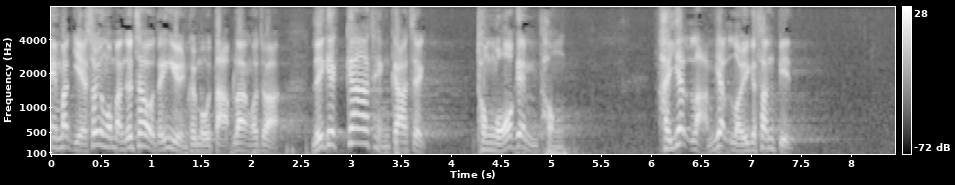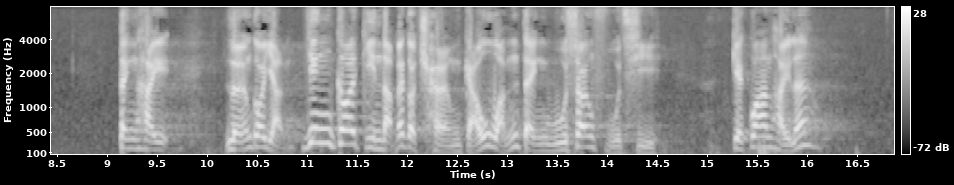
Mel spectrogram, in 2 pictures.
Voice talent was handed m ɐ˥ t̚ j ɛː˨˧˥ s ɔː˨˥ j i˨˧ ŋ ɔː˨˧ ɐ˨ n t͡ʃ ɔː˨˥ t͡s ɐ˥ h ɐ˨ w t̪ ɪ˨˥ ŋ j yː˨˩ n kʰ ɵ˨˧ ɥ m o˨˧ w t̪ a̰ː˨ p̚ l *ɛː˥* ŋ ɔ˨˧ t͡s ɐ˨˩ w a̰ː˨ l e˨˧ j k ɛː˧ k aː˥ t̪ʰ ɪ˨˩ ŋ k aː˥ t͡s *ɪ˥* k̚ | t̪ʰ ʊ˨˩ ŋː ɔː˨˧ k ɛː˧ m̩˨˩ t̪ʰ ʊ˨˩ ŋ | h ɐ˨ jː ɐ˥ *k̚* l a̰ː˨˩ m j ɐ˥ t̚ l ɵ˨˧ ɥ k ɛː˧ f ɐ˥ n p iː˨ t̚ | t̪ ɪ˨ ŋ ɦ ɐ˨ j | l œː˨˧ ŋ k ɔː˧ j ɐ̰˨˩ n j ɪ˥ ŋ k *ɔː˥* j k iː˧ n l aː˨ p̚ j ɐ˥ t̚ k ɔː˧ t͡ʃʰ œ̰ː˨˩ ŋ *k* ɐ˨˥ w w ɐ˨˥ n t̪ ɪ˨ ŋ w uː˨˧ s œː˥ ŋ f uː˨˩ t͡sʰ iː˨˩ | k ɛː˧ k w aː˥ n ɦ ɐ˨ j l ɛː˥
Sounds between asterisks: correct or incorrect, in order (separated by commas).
incorrect, incorrect, incorrect, correct, correct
